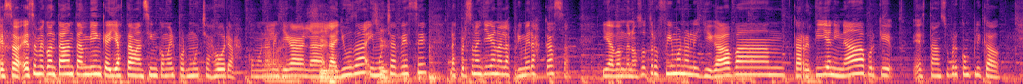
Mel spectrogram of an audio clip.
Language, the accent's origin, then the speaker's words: Spanish; Maipú, Santiago Metropolitan Region, Chile; No, de Maipú.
